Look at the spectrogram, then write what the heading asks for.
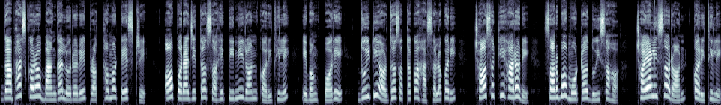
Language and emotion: Odia, neutral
